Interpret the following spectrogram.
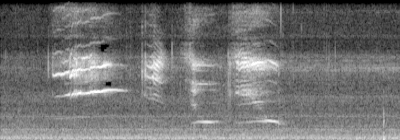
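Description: A run of four short, high-pitched squeaks within about two seconds, the first the longest.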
